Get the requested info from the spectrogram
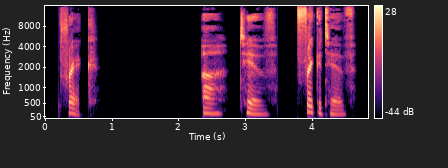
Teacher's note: Emphasize fric and soften a tive.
